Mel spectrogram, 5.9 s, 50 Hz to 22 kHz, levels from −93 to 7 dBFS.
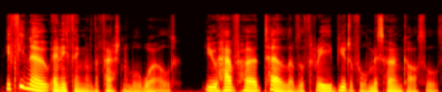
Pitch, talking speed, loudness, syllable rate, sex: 120 Hz, 185 wpm, -21 LUFS, 4.9 syllables/s, male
